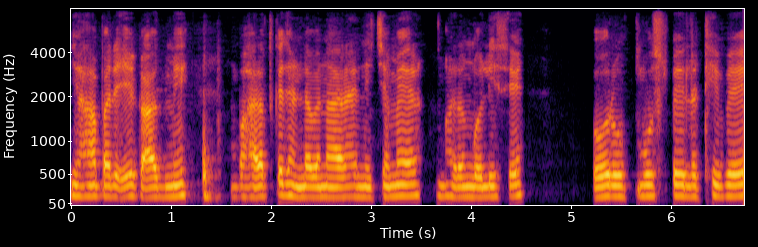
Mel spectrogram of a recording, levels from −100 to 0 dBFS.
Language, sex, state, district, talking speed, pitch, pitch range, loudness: Hindi, male, Uttarakhand, Uttarkashi, 170 wpm, 160 Hz, 155-165 Hz, -18 LUFS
